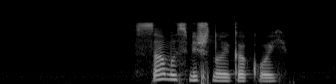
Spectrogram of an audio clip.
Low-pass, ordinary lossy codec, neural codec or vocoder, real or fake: 7.2 kHz; none; none; real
